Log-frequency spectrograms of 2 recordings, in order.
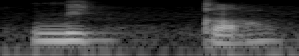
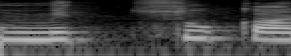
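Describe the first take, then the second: First: A short break comes before a stressed ka. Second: A full tsu syllable sits in the middle. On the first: The speaker calls it right. "बीच में थोड़ा ब्रेक देकर इसको जोर देकर बोला जाएगा" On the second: The speaker calls it wrong. "इसको मित्सुका नहीं बोलेंगे"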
